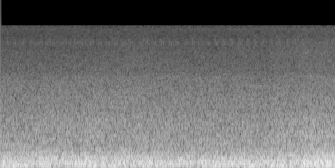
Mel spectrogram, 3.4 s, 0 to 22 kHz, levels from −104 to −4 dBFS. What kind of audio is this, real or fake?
real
